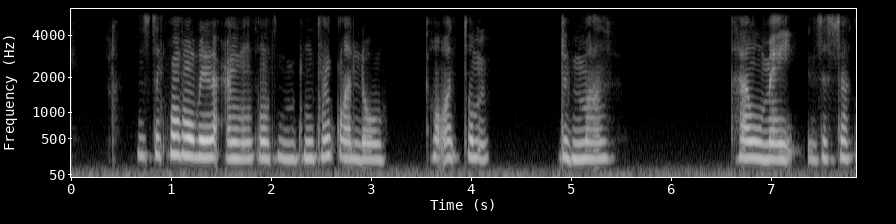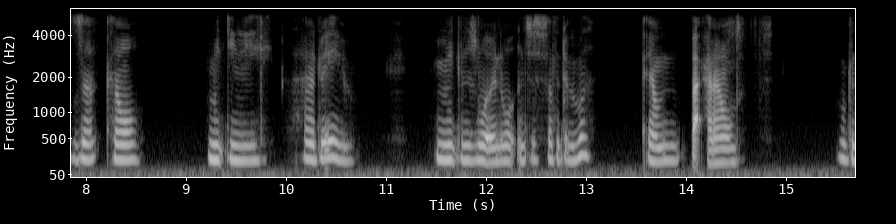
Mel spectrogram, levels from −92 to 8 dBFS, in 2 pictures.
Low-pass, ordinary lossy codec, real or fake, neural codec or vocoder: 5.4 kHz; AAC, 48 kbps; fake; autoencoder, 22.05 kHz, a latent of 192 numbers a frame, VITS, trained on many speakers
